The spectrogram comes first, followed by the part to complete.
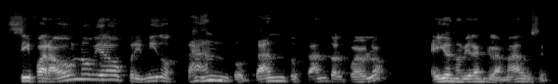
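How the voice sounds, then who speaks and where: A man's voice: on the high side, animated, normal speed, breathy edge. A man, a prison preacher, talking through his faith on a radio show with many rhetorical questions and restarts. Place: radio studio.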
